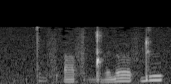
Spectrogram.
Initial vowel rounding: rounded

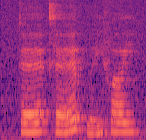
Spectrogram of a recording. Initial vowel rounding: unrounded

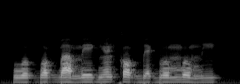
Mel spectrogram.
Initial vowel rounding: rounded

